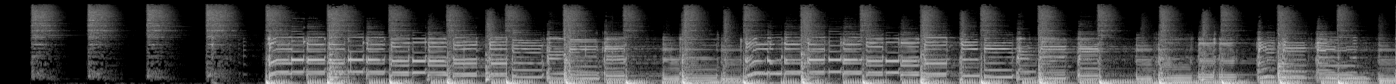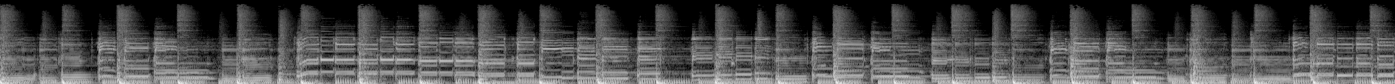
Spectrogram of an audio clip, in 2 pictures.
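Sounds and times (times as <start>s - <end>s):
blues jazz music: 1.5s - 27.9s.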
